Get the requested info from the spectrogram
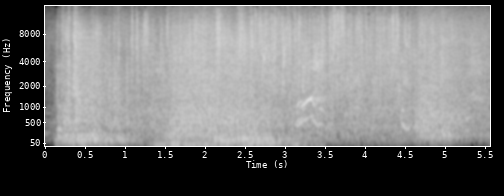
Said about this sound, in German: Ein heftiger Windstoß stößt ein Fenster oben über der Säulenhalle auf. Einige Hagelkörner fallen herunter auf die Gesellschaft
